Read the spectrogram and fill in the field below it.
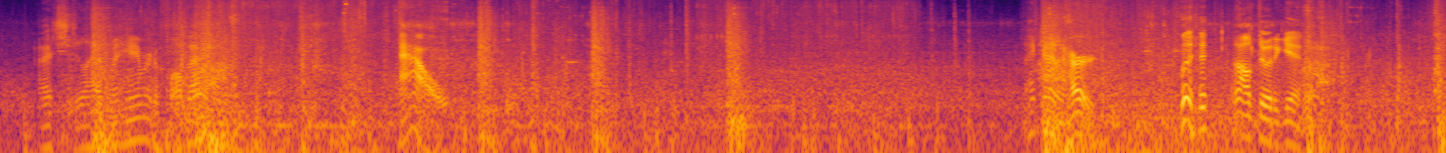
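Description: Heavy metal structures crash and clang as they are smashed apart.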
